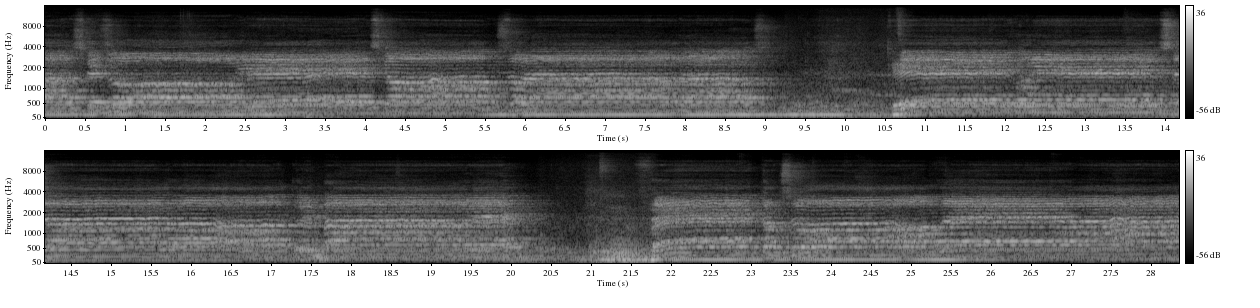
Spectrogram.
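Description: Sardinian cuntzertu (canto a cuncordu): four male voices singing unaccompanied in close harmony, the deep bassu voice holding a steady low drone beneath the lead and the other parts. The singing runs in three long phrases, the voices breaking off together and re-entering about ten seconds in and again about two-thirds through.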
